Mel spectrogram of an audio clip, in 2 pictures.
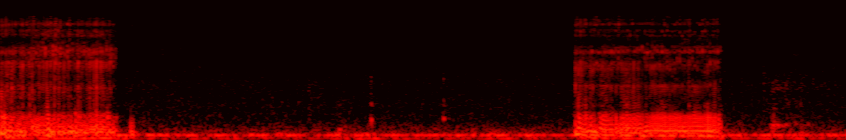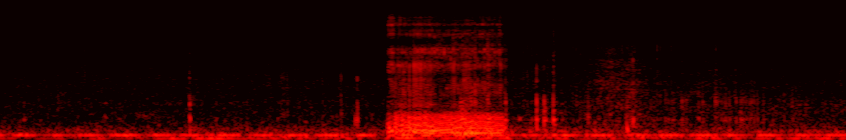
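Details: Puppy asleep, snoring: three loud, harsh, rattling snores roughly every four to five seconds over a constant low hum of quieter breathing.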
